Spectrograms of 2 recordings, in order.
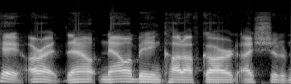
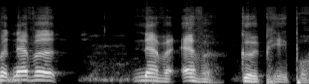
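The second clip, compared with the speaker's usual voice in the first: higher put-on small New York guy voice; 6 semitones higher than usual. Doing a movie-quote impression for others to guess: Tom Hardy as Eddie Brock impression. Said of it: "This is Tom Hardy as Eddie Brock in Venom".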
